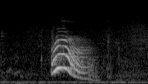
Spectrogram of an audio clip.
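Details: Dobermann puppy only a day old, a female from Tessa's new litter of eight, giving a single sharp, rising-then-falling squeal lasting about half a second indoors, with a low electrical hum beneath.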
